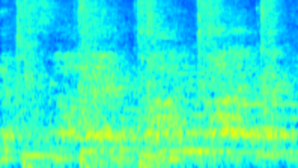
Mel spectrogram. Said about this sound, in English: The crowds chant Bibi, King of Israel.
